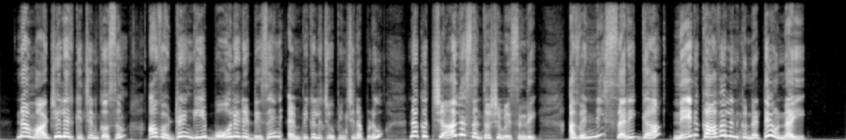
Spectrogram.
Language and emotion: Telugu, happy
